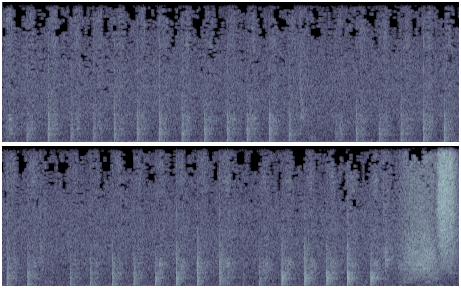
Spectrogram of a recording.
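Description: Faber-Castell Polychromos coloured pencil (dark sepia) scratching on hot-press watercolour paper in quick, short back-and-forth blending strokes, several a second.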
